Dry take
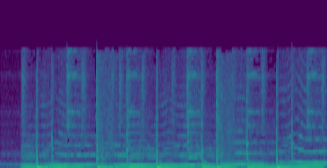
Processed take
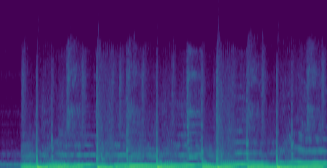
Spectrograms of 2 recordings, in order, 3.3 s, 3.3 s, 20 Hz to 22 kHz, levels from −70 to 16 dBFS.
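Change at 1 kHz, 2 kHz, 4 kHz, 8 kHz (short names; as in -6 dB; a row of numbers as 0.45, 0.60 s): +3.0, -2.5, -5.5, -7.5 dB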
